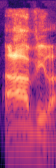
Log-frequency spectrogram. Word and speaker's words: Avila: is it Avila or Avila how do you pronounce it Joseph Avila all right okay excellent so these guys just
